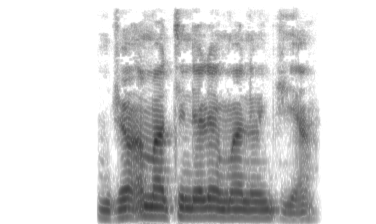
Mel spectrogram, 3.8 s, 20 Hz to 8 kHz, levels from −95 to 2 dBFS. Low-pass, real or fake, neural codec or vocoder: 7.2 kHz; real; none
